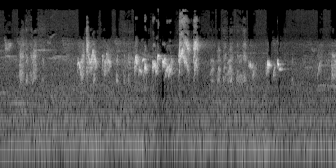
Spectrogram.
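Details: Dueling contest of red-whiskered bulbuls: quiet at first, then clusters of sharp, bubbly chirps and rising whistled notes come in rapid bursts.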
